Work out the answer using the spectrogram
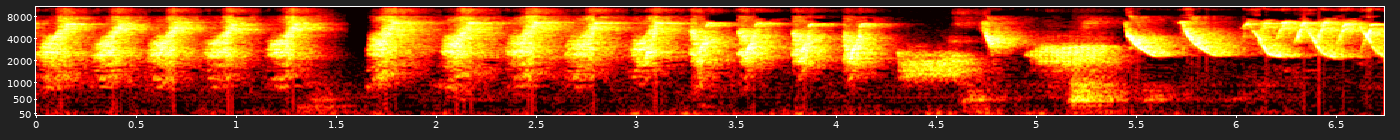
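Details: Cendet (long-tailed shrike) firing off rapid 'tembakan' notes: a steady series of loud, downward-slurred chirps repeated several times a second, broken once by a lower buzzy note before the run resumes.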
